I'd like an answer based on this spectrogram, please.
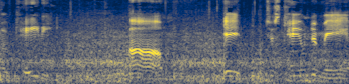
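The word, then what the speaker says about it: Cady: And her last name was Katie. However, it was spelled C-A-D-Y. So it's spelled like Cody, but with an A.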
